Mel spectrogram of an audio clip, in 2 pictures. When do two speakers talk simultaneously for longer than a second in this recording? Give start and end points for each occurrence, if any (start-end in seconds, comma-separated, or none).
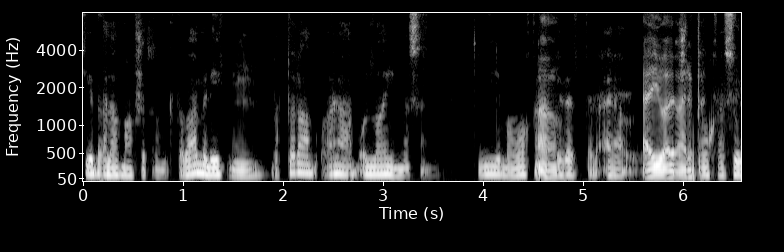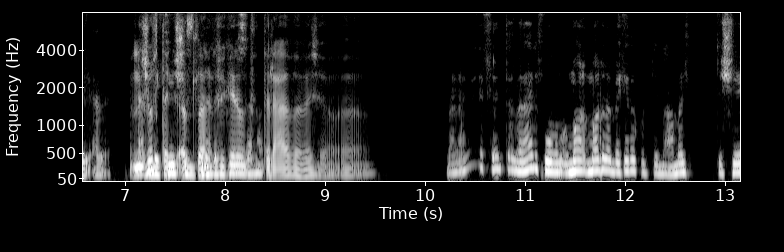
7.1-8.4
